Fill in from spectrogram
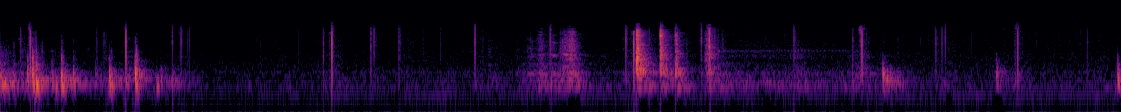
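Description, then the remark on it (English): A knife is jammed and hammered into a wooden cupboard door to hold it shut in place of a lock: a scattered series of sharp knocks and scraping clicks, clustered in bursts with short pauses between, no voices. “Hey, there ain't no lock to this here cupboard door. I'll drive something in there. Here, this knife.”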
